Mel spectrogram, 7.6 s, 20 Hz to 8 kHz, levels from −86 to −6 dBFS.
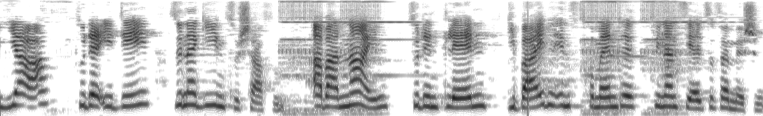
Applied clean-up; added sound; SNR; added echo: classical method Wiener filter.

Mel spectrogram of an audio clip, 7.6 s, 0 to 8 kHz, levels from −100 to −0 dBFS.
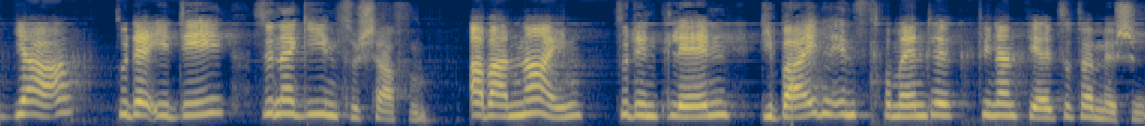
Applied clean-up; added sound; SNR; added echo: neural mask model DeepFilterNet 3.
